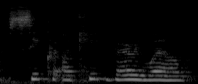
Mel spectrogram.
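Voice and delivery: usual speaking voice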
